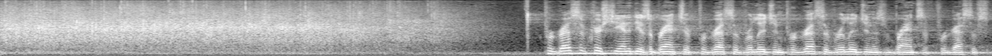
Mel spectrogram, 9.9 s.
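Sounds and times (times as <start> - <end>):
audience applause: 0.0 - 4.8
speech: 5.5 - 9.9.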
